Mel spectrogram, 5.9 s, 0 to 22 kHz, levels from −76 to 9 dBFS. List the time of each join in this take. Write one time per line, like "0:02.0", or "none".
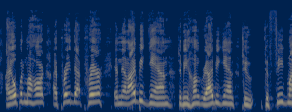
0:03.5
0:04.8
